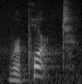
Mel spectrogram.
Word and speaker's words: report: Ok, quita el sonido rrr, quitamos eso. R. Y también el acento, o sea, el énfasis recae en la segunda, no la primera, pero la segunda sílaba. Report.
